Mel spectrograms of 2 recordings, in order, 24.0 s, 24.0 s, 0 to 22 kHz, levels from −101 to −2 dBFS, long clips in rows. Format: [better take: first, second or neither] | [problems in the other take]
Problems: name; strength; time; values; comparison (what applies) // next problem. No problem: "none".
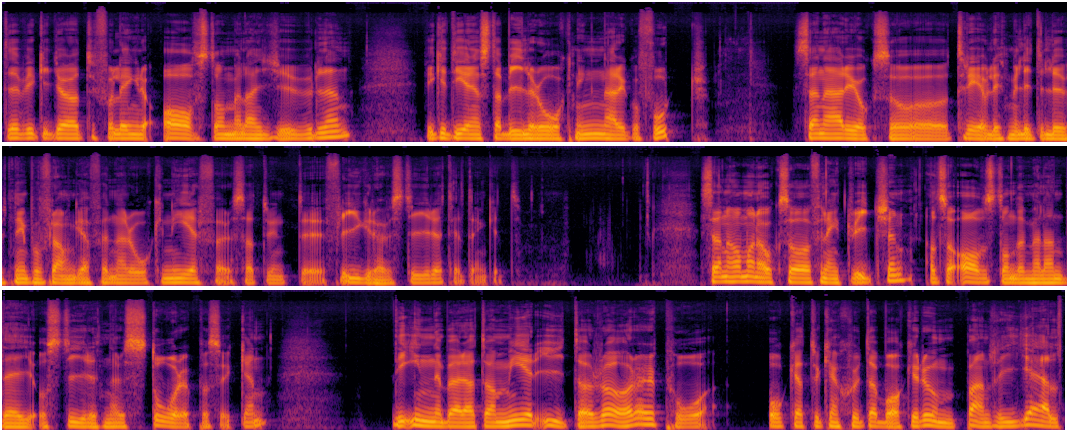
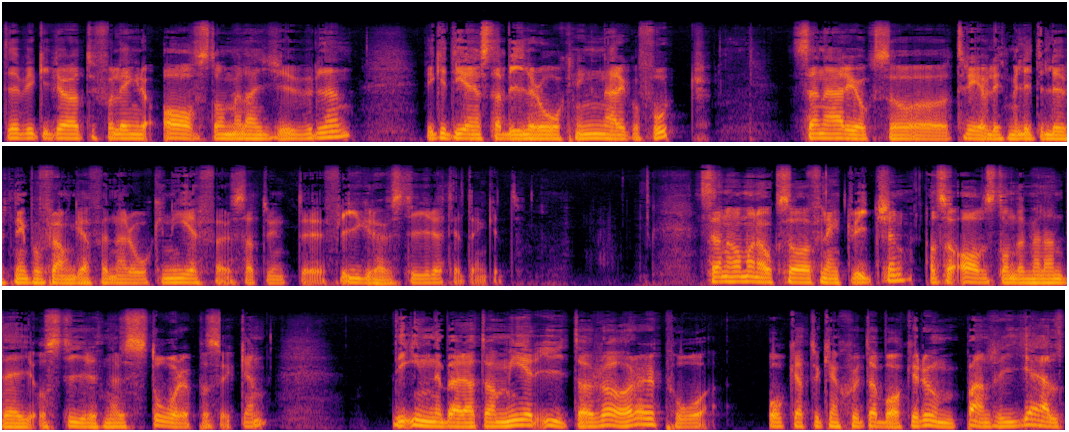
first | garbled, watery; slightly; nothing above 10.5 kHz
